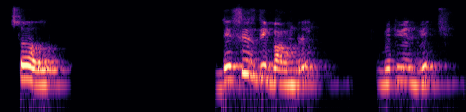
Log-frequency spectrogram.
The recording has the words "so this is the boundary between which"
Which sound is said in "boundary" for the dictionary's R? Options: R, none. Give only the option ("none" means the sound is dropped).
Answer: R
